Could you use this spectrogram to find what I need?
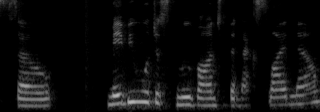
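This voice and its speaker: A somewhat breathy woman's voice at a fairly slow pace, with ordinary pitch variation. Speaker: museum program host. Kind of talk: online program introduction. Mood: warm, calm, welcoming. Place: home room. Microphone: webcam.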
